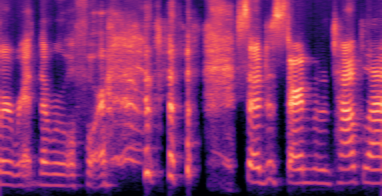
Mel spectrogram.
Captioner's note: laughs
